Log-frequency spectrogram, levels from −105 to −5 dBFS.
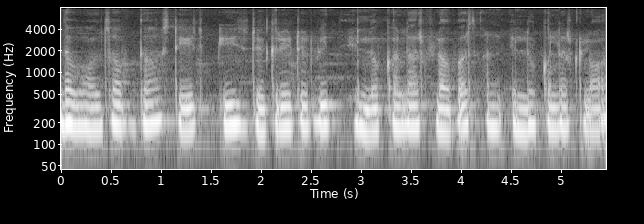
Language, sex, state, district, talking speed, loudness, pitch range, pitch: English, female, Punjab, Kapurthala, 165 wpm, -17 LUFS, 170-185 Hz, 175 Hz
